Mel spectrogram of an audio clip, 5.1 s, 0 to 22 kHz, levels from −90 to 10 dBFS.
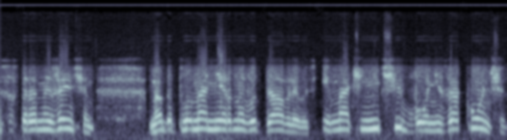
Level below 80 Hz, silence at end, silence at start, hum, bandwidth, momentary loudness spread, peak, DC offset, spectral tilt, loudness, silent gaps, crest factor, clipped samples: -54 dBFS; 0 s; 0 s; none; over 20 kHz; 8 LU; -2 dBFS; under 0.1%; -5.5 dB/octave; -14 LUFS; none; 12 dB; under 0.1%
